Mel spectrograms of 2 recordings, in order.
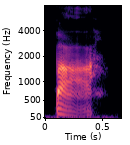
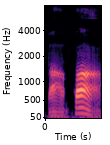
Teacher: >> Well, the Baba part is not pronounced like a sheep going baa. It is a rhythmic, very staccato ba baa. The guide compares the cadence to the word papa in Spanish.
